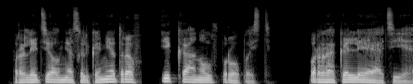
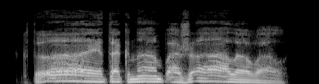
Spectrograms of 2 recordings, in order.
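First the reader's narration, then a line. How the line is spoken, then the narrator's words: Hoarse, disgusted surprise. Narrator (Russian): В сиплом голосе отчетливо слышится брезгливое удивление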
